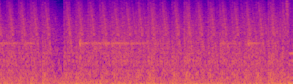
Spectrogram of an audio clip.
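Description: Spaceship guns in Star Citizen fire a rapid automatic stream, evenly spaced bursts pounding steadily for the whole stretch, loud and close with a sustained tone running beneath, and no voices over it.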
